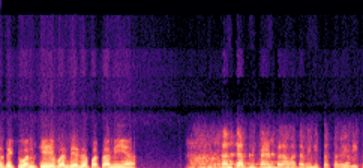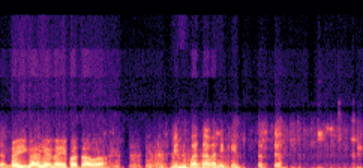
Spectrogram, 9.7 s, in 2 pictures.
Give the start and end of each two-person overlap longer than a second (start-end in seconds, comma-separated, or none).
none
